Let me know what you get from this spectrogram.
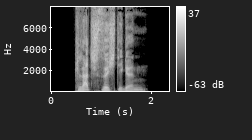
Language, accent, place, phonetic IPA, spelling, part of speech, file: German, Germany, Berlin, [ˈklat͡ʃˌzʏçtɪɡn̩], klatschsüchtigen, adjective, De-klatschsüchtigen.ogg
- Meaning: inflection of klatschsüchtig: 1. strong genitive masculine/neuter singular 2. weak/mixed genitive/dative all-gender singular 3. strong/weak/mixed accusative masculine singular 4. strong dative plural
